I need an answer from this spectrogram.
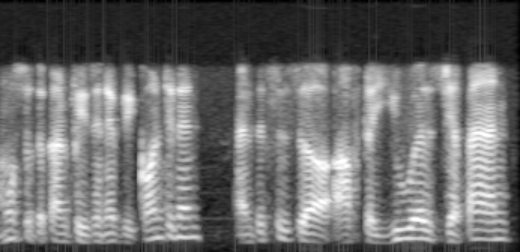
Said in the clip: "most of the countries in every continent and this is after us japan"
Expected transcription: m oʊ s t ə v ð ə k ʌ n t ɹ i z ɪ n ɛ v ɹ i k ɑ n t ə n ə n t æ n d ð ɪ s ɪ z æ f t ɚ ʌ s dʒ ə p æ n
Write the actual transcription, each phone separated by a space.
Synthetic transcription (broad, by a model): m oʊ s t ə v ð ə k ʌ n t ɹ i z ɪ n ɛ v ɹ i k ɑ n t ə n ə n t æ n d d ɪ s ɪ z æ f t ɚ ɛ s dʒ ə p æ n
